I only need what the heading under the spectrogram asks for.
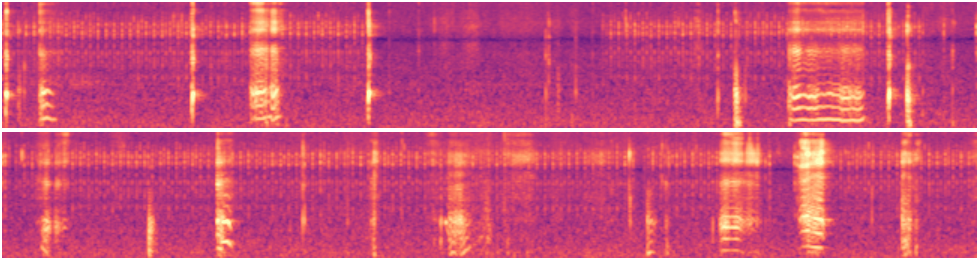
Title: Hiccups!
